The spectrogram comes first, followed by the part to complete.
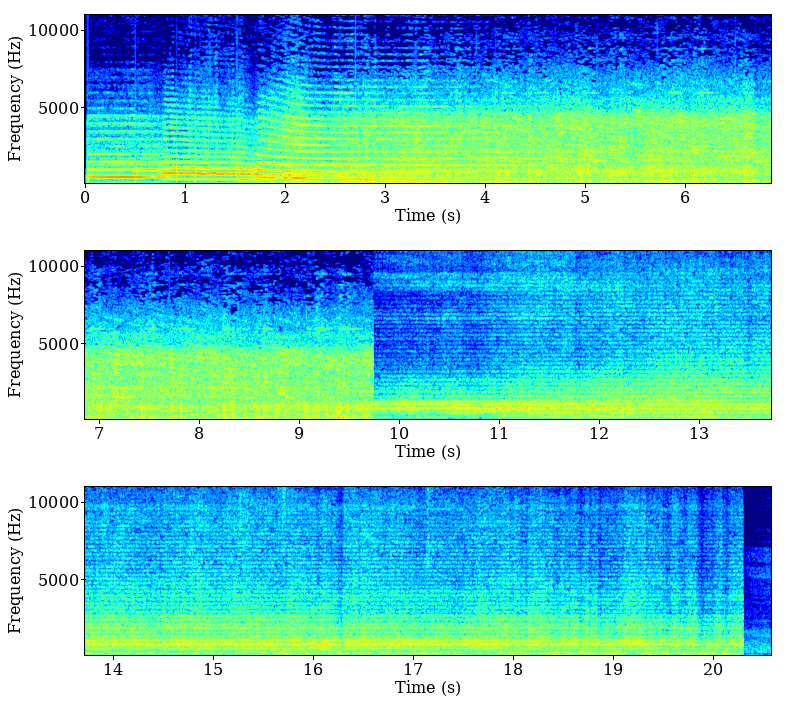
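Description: Passenger train horn sounding as the train approaches, its pitch dropping as it goes by, followed by the running rumble of the passing coaches. About ten seconds in, the sound changes abruptly to another passing train, a steady hum over wheel noise on the rails.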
